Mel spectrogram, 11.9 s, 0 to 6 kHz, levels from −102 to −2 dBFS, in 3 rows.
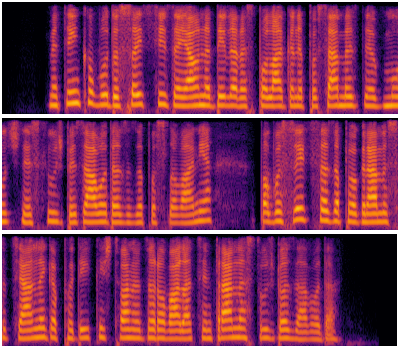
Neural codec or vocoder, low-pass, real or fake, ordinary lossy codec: codec, 16 kHz, 1.1 kbps, Voila-Tokenizer; 5.4 kHz; fake; none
